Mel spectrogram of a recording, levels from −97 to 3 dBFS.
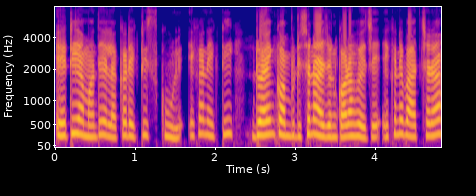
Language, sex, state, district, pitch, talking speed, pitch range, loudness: Bengali, female, West Bengal, Purulia, 265 Hz, 175 wpm, 240-285 Hz, -15 LUFS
